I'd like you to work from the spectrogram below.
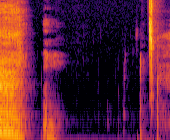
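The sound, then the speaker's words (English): A harsh COVID cough followed by a shorter second one, then a brief pause and a couple of quick throat-clearing bursts. No talking. “Excuse me, I'm still getting over this this COVID cough.”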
